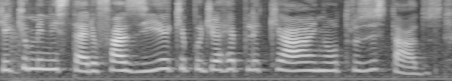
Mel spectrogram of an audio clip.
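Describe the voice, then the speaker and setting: High-pitched speech from a woman, very clean recording, silent background. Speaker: innovation consultant. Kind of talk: podcast interview.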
